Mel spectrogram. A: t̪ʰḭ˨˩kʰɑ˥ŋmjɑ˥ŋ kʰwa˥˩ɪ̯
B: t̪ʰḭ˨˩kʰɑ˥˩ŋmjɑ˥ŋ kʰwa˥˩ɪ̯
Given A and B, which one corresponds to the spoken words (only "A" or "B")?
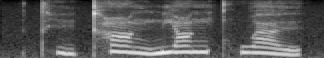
B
